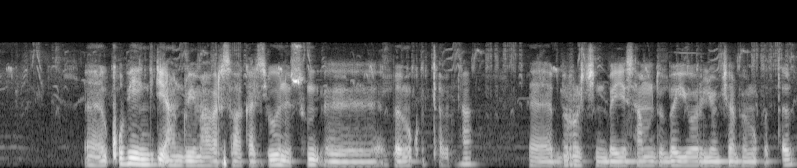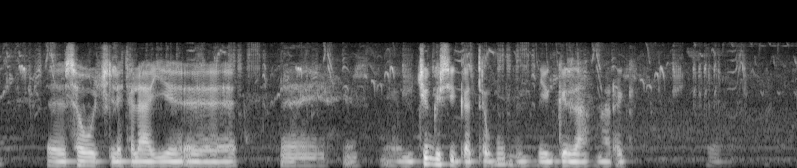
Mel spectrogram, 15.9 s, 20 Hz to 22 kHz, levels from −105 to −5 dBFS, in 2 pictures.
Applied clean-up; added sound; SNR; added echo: none; Bird vocalization, bird call, bird song; 18 dB; none.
